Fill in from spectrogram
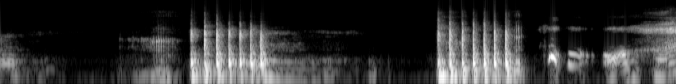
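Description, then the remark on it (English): Two bursts of rapid knocking on a door, each about six or seven firm, evenly spaced raps, separated by a pause, with a faint voice murmuring between and after them. “What's the matter? Who's at the door?”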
